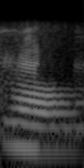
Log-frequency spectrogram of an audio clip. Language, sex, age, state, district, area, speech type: Odia, male, 60+, Odisha, Gajapati, rural, conversation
